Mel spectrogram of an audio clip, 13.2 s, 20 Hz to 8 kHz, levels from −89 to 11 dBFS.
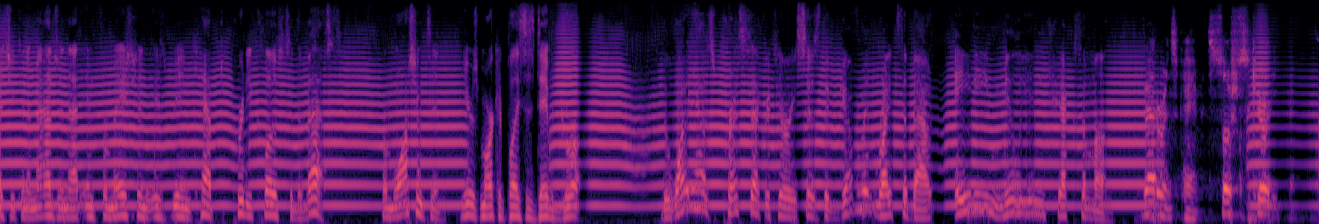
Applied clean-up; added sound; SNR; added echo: neural mask model RNNoise.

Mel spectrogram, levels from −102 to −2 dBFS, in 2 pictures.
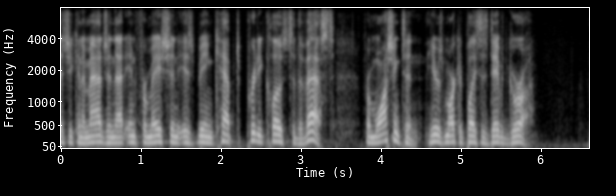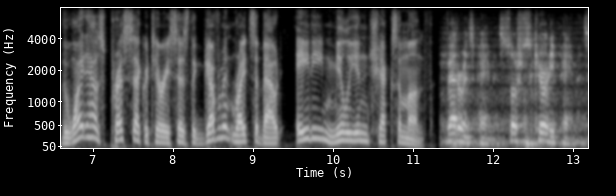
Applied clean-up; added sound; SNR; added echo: none; none; none; none.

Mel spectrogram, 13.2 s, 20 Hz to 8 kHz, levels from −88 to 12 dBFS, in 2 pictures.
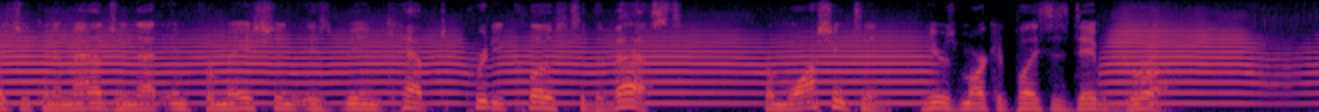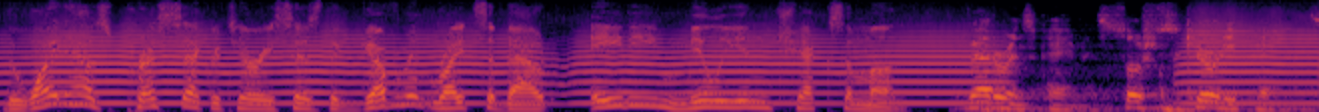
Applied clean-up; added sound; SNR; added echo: none; Trumpet; 2 dB; none.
